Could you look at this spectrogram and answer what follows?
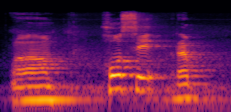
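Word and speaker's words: José: Always remember they use H in place of a J. When they write J, it's pronounced with Ha, basically.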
